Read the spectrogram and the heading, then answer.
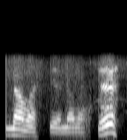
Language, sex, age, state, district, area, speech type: Nepali, male, 30-45, West Bengal, Kalimpong, rural, conversation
